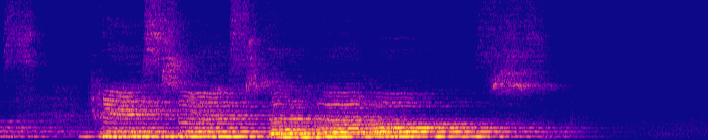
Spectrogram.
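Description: A small group of women sing a chant together in an echoing room.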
